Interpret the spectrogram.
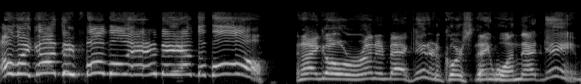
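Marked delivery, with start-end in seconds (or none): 0.0-2.8 mock very high, shrill, shrieking scream. Retelling the wife's reaction to a late fumble: imitating someone screaming. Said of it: "And she screams".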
